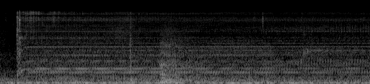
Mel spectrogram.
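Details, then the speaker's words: X-ION MAX RO water purifier pumps, battery powered, just started with water purged and waste valve open: soft steady whirring hum, no knocking or grinding; pumps free-spinning unloaded, running normally. "They're pretty quiet right now because they're not really loaded up. They're kind of just free spinning there."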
